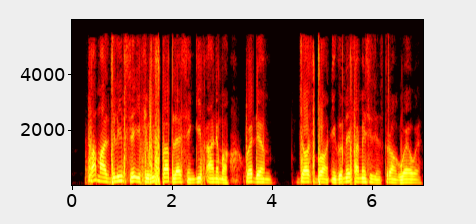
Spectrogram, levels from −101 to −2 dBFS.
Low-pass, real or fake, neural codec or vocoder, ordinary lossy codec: 5.4 kHz; real; none; MP3, 48 kbps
